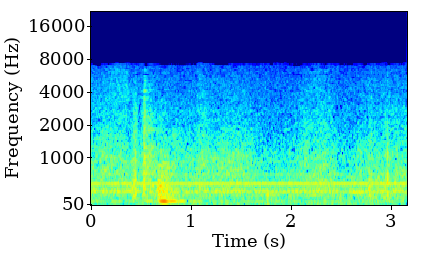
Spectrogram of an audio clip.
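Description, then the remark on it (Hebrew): A door bumps shut with a short, muffled thud, followed by a few faint clicks against a quiet hum. The sound is soft. “דלת? משהו משהו.”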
